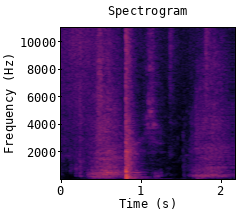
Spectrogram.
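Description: A drawer is pulled open: a soft sliding rumble, then a single sharp knock, and after a brief lull another stretch of sliding noise.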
